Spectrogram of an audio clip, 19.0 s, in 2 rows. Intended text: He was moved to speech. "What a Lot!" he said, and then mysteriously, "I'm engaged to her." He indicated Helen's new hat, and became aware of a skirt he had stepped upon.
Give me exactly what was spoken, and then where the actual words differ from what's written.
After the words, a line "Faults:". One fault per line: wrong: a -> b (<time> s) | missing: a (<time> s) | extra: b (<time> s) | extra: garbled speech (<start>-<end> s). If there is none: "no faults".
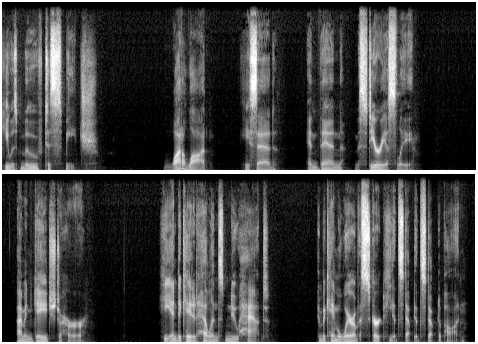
He was moved to speech. "What a Lot!" he said, and then mysteriously, "I'm engaged to her." He indicated Helen's new hat, and became aware of a skirt he had stepped had stepped upon.
Faults:
extra: had stepped (17.7 s)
